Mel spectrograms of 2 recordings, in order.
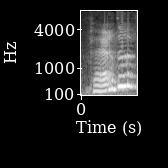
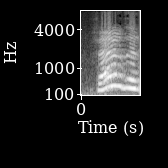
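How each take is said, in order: First: "Verder?" asked with a rising end; questioning. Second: High, loud, eager cry; excited call. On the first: Ice-cream man echoes "Verder?" as a rising question. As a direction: echo "Verder?" higher, as a puzzled question. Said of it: "vroeg Grover". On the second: Boy urges the ice-cream man on, excited call. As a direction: urge him on, higher and louder. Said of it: "riep Herbie opgewonden". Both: A narrator's reading.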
